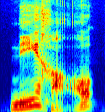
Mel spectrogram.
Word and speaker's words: nǐ hǎo: Both characters have what's called a third tone, which is kind of like a little dip, right? Your voice goes down, and then it comes right back up.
